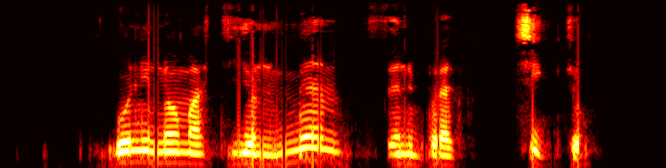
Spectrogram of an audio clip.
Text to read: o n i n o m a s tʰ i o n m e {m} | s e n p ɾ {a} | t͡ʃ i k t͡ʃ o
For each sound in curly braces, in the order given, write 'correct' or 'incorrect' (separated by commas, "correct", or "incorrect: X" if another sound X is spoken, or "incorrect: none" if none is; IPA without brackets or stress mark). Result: correct, correct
